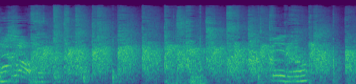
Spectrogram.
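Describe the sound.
A crowd applauds loudly and steadily for a few seconds, a dense patter of many clapping hands, with some voices calling out and whooping over it.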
